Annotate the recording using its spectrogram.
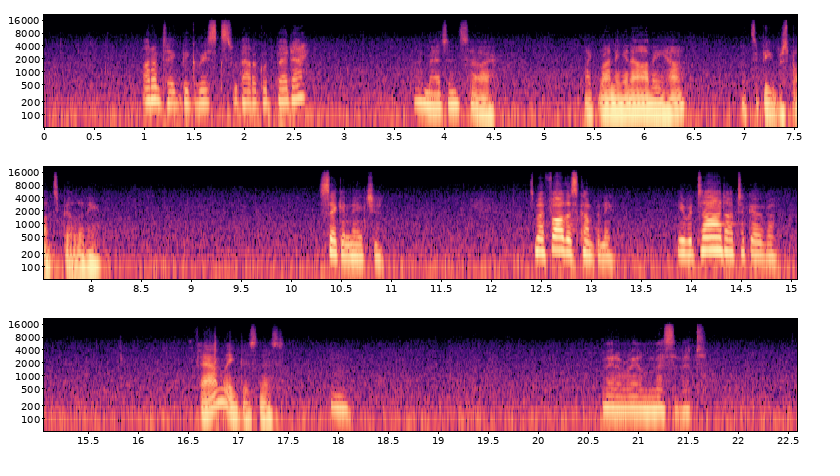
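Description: Another young woman answers in a low, even voice, close by.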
